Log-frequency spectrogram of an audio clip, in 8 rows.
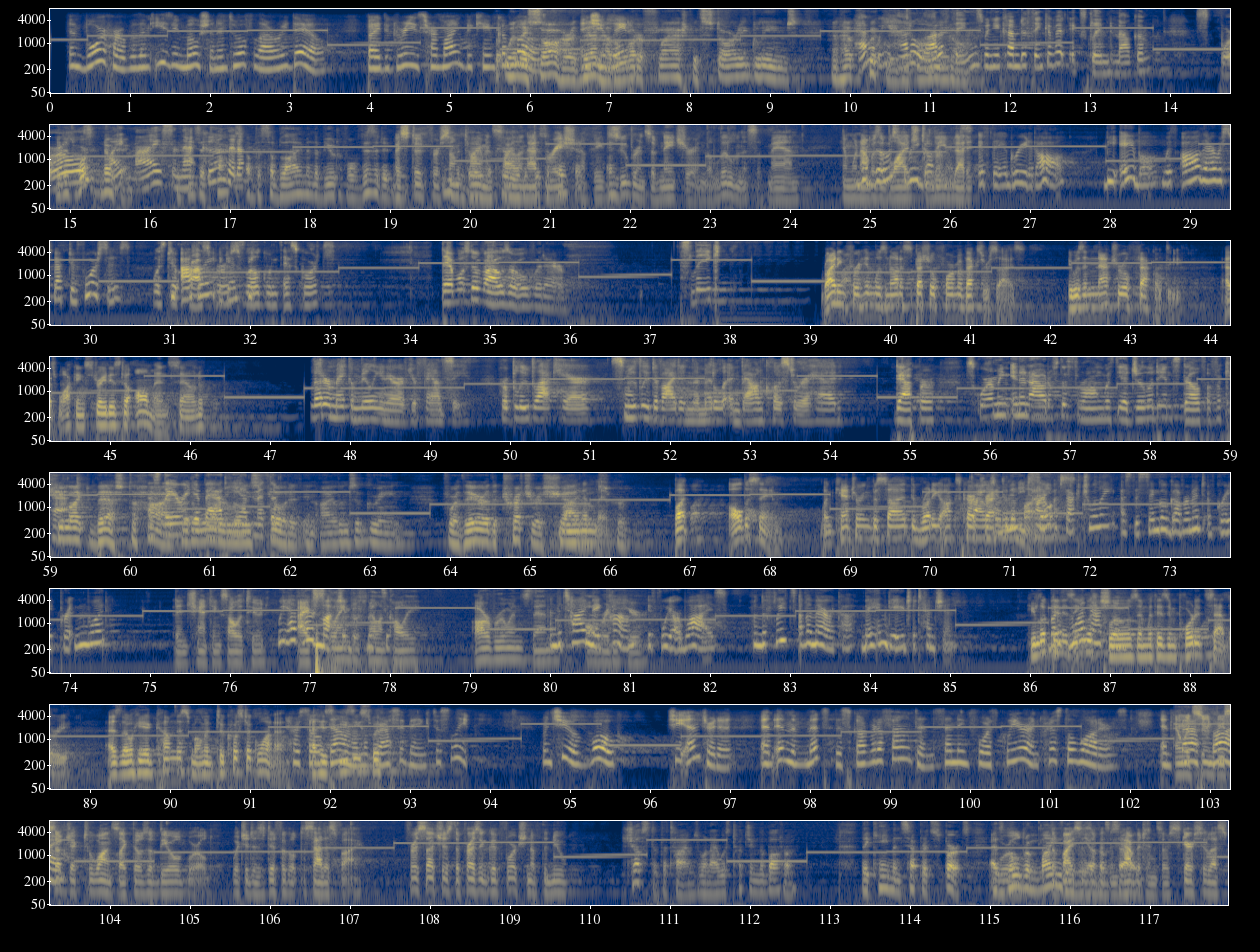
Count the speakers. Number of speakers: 9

